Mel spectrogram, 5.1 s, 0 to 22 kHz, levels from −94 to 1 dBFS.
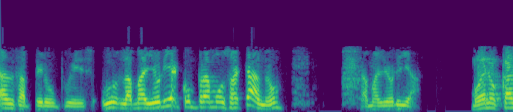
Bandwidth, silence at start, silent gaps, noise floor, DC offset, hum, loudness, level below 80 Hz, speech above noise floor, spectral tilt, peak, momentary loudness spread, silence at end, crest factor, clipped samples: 4.1 kHz; 0 s; none; -50 dBFS; under 0.1%; none; -16 LUFS; -58 dBFS; 36 dB; -5.5 dB/octave; 0 dBFS; 10 LU; 0 s; 16 dB; under 0.1%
